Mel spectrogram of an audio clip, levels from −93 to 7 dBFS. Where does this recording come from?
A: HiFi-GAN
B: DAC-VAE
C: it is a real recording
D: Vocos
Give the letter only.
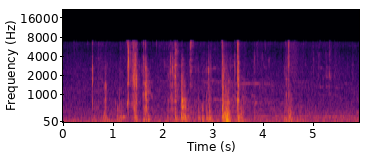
C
